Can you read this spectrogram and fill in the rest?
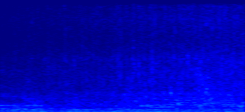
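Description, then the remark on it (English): Steady trickling water from an indoor waterfall in an office, a continuous soft splashing wash that stays even throughout with no voices over it. “This office has an indoor waterfall?”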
